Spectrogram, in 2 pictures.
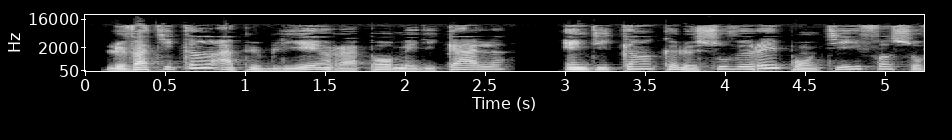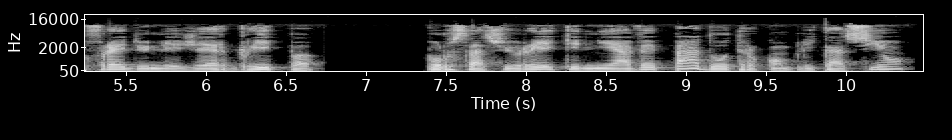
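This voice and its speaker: Slow-paced male news reader. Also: mid-range voice, a little mellow. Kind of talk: scripted news narration.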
